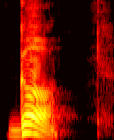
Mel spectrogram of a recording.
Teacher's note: Ga is a voiced velar plosive.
